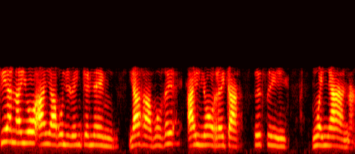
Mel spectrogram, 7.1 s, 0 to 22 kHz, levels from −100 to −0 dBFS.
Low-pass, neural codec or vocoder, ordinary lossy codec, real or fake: 3.6 kHz; codec, 16 kHz, 4.8 kbps, FACodec; none; fake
